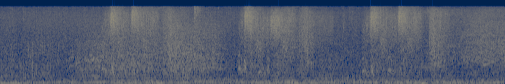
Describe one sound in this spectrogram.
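Electric zaps and hits crackle in quick bursts.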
